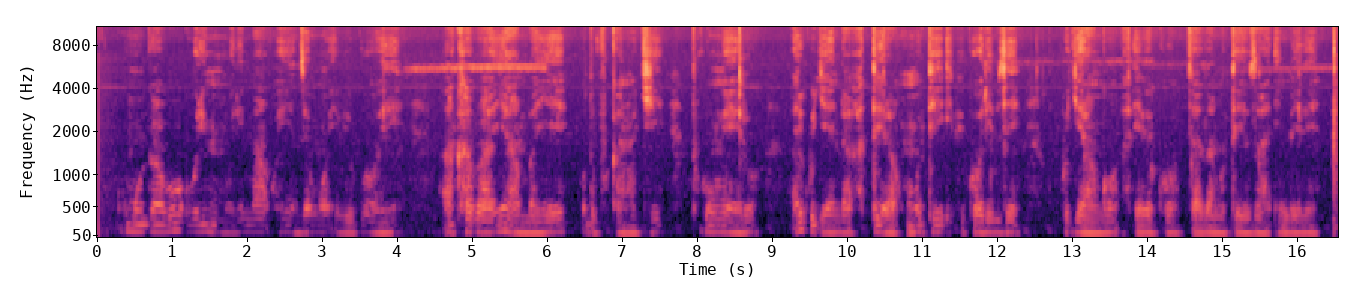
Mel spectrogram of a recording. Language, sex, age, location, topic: Kinyarwanda, female, 18-24, Nyagatare, agriculture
